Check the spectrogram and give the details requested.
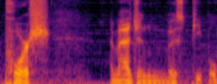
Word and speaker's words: Porsche: you know for the longest time I actually mispronounced Porsche I thought it was pronounced Porsche I imagine most people pronounce it like that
